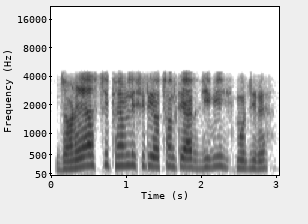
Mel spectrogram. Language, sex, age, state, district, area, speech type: Odia, male, 45-60, Odisha, Nabarangpur, rural, conversation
